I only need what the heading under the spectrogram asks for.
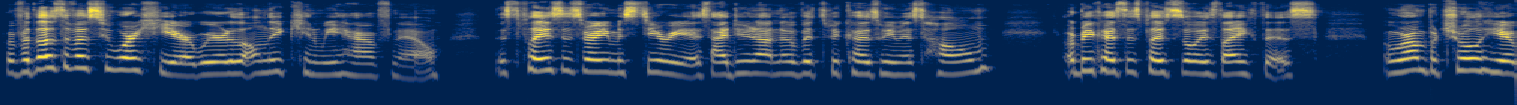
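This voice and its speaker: A woman's voice: fairly high pitch, smooth. A young woman gamer chatting casually and reading game text aloud, full of fillers and giggles. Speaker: gaming streamer.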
